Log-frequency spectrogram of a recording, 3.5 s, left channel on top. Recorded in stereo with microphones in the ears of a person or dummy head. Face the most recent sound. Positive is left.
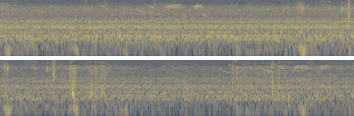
No sound to turn to.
